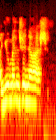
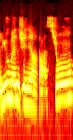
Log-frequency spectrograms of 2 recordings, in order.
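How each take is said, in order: First: It is pronounced with English sounds and stress. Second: It is pronounced with French sounds and stress. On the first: "Si on a envie faire un peu plus anglais, ben, on dira" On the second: "si on a envie d'être plus français, on va dire"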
